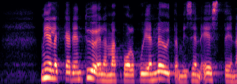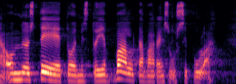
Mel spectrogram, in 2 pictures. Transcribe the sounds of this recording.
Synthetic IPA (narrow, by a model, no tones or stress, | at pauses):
mielekːæide̞nt̪yøelæmæpolkujenløyt̪æmise̞nʔe̞st̪eːnæ̰ʔomːyøst̪eːt̪oimist̪oje̞ʋʋɑlt̪ɑʋɑre̞sṵrsːipulɑ̰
